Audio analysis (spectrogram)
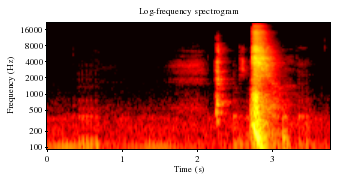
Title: Wet sneeze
